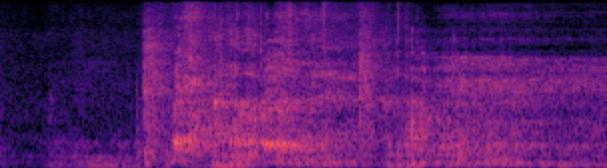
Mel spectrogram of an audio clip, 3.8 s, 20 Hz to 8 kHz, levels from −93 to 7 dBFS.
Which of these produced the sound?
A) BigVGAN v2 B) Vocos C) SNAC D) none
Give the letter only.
D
